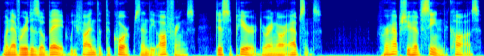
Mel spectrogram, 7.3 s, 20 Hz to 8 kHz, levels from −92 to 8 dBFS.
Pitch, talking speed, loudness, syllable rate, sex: 105 Hz, 180 wpm, -18 LUFS, 5.8 syllables/s, male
